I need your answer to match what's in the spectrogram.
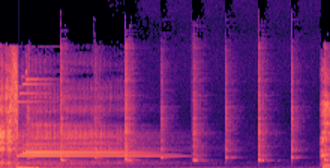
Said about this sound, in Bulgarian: Часовник. Исто се ма пристојно чука.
